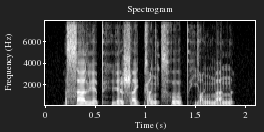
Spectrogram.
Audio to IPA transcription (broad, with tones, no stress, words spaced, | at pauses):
sä˥lɥɛ˨ pʰɥɛ˥˩ʂa˥ɪ̯kɑ˥˧ŋt͡sʰo˥˩ʊ̯ pʰjɑ˨˩ŋma˥n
